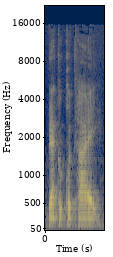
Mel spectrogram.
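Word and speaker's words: בחקתי: 그래서 임 베크코타이 텔레쿠 베에츠 미츠포타이 티슈메루 바아시테모탐 이렇게 발음을 합니다.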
